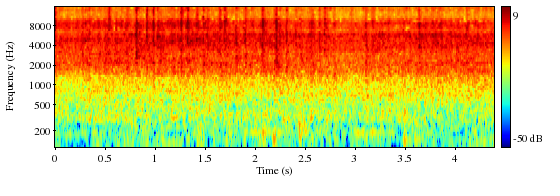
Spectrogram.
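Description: Model train locomotive running steadily on layout track at a model train club, a continuous close rolling rumble with faint clicking throughout, no voices.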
